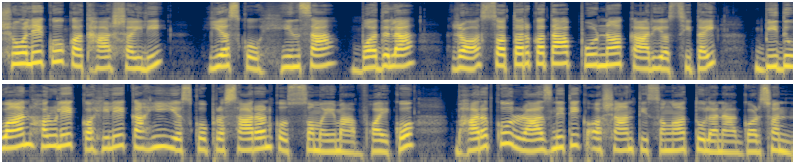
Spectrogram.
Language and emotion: Nepali, neutral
